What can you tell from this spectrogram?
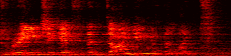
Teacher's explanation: Southern Welsh is this great sing-songy kind of an accent.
